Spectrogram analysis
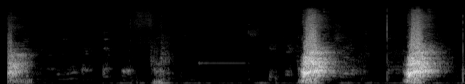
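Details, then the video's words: Pet dog barking indoors: one sharp bark, a pause with faint small sounds, then two loud harsh barks about a second apart. "Giz barking"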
